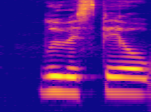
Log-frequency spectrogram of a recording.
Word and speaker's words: Louisville: And just for anybody who is not from Kentucky that struggles knowing how to say Louisville, Louisville, Louisville, whatever, Louisville is how you say it. – How I say it, anyway. – It's how we say it. – Everybody that I know says it. That's how everybody says it. That's how it's correctly pronounced.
